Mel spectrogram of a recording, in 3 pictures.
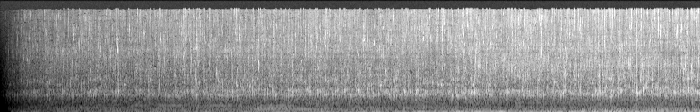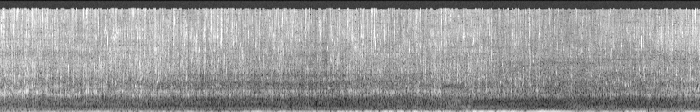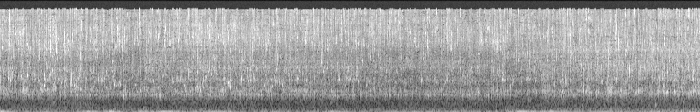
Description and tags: WS running water
wild, water, sound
